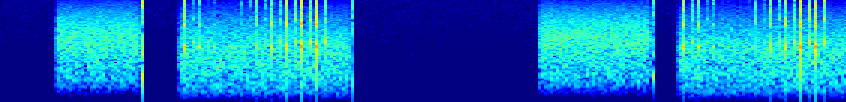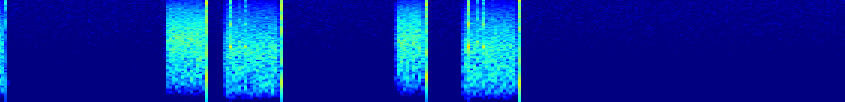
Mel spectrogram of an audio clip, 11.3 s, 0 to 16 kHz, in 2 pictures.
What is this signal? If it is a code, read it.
Pulse dialling, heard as a rotary dial, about 10 pulses a second. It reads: 0 0 2 2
